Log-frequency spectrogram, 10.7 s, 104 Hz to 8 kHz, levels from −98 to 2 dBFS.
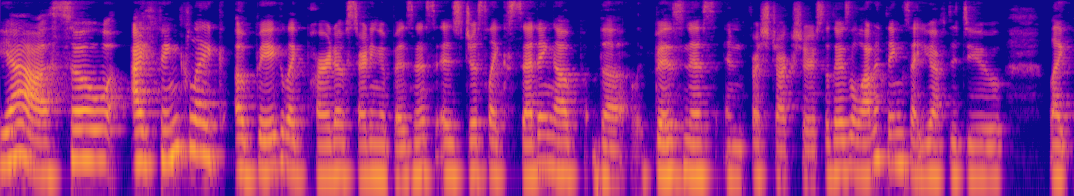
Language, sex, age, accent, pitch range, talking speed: English, female, 20-39, American, 155-180 Hz, 185 wpm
